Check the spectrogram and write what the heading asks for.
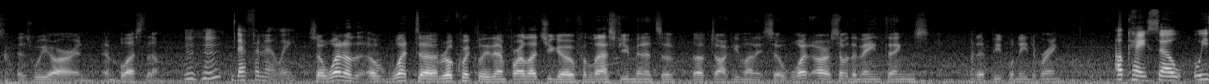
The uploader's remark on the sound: Live at the Turkey Fry Donation Drop-off. Broadcasted live from the Miracle Hill Turkey Fry Donation Drop-off event.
